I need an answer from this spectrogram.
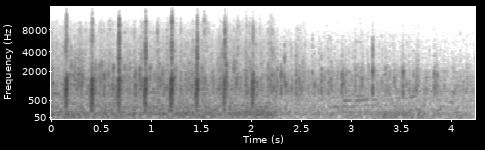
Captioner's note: spectators applauding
